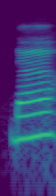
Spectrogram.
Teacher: hukumnya mad tabi'i dibaca panjang 2 harokat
